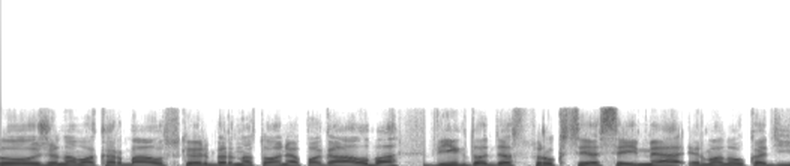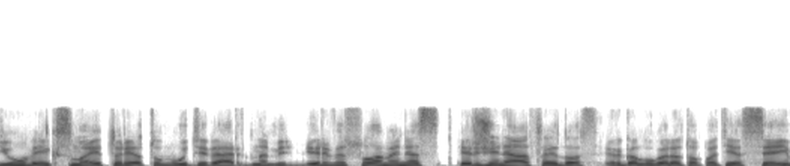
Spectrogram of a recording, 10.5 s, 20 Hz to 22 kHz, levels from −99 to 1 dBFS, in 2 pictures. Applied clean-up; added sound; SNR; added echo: neural diffusion model UNIVERSE++.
